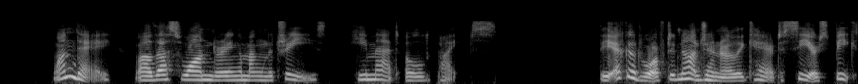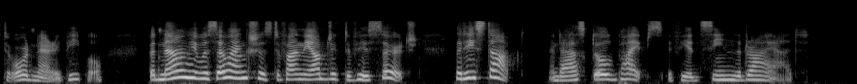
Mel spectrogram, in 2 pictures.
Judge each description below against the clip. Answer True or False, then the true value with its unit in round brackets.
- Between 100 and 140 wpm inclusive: False (180 wpm)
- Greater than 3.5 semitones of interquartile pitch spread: True (4.2 semitones)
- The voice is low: False (220 Hz)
